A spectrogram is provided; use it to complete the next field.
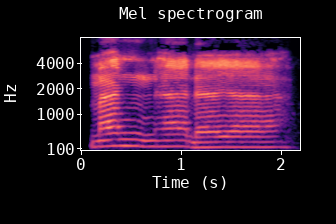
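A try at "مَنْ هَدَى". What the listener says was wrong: Ini enggak dibaca sebagai alif. Jadi alifnya ini cuma numpang di ya ya.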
